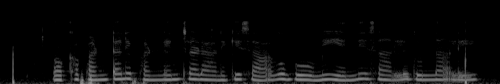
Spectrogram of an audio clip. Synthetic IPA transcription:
ɔkɐpɐɳʈɐnipɐɳɖiɲt͡ʃɐɽaːnikisaːɡubʱuːmienːisaːɾlud̪unːa̰ːli

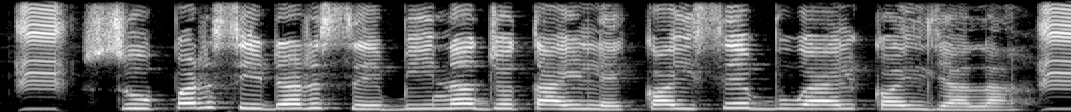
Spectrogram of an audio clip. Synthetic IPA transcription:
supəɾsiɖəɾsebinad͡ʒot̪ajlekəjsebuɡajlkəjld͡ʒala

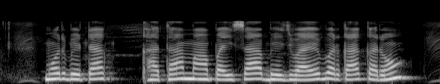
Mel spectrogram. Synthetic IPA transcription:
moɾbeːʈa | kʰaːt̪ʰamãpəɪsabʱeːd͡ʒʋaːebəɾkakəɾõ

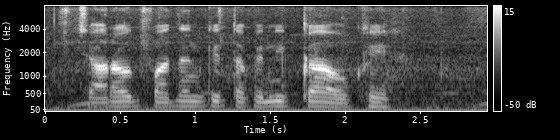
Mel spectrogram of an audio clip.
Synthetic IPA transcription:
t͡ʃaːɾaʊt̪paːd̪ənket̪ɐknikːaɦoːkʰeː

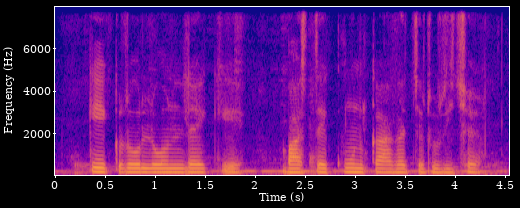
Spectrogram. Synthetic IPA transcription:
kekɾolonləɪkebʱast̪ekunkaɡəd͡ʒd͡ʒəɾuɾit͡ʃʰɛ

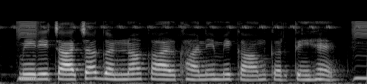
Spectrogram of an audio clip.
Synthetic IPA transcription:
meːɾet͡ʃaːɾt͡ʃaɡɐɳːakaːɾkʰaːnemẽkaːmkɐɾt̪eɦɛ̃ː

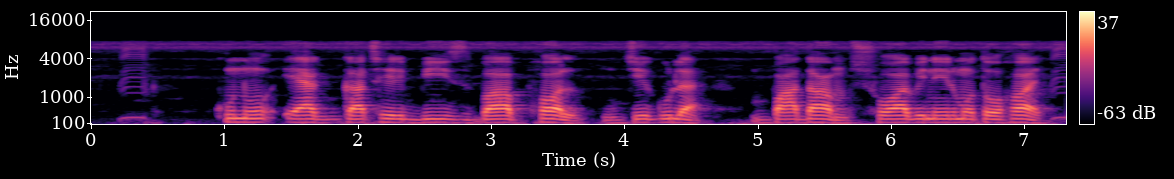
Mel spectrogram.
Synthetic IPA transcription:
konoɛk̚ɡat͡ɕʰeɾbisbapʰɔld͡ʑeɡula | bad̪amʃɔabineɾmɔt̪oɦɔe

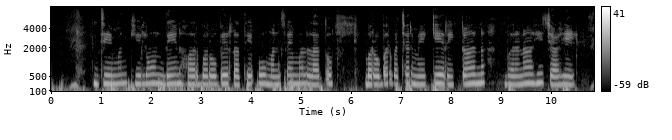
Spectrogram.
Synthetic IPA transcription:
d͡ʒiːmənkʰiloːnd̪eːnɦəɾbəɾoːbeɾːət̪ʰeoːmənseməllaːt̪o | bəɾoːbəɾbət͡ʃʰəɾmẽkeɾiʈəɾn | bʱəɾnaɦit͡ʃaːɦieː

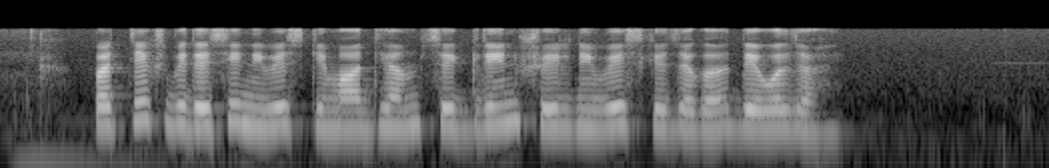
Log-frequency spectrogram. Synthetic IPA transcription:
pɾɐt̪jekʃʋɪd̪eːʃinɪʋeːʃkemaːd̪ʱjəmseɡɾiːnpʰiːlnɪʋeːʃked͡ʒɐɡəɦd̪eːʋəld͡ʒaːɦe

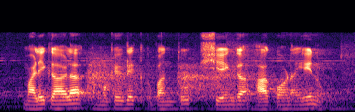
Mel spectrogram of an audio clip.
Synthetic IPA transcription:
mɐɭiɡaːɭɐmukeɡɭekbɐnt̪uʃeːŋɡɐɦaːkoːɳɐeːnu

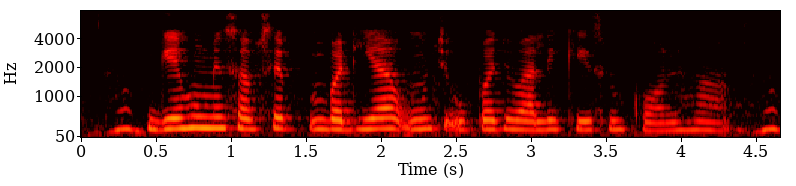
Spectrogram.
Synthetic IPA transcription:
ɡeːɦũmẽsɐbsebɐɽʱijaũːt͡ʃʊ̰pəd͡ʒʋaːlikɪsmkɔːnɦɛ̃ː

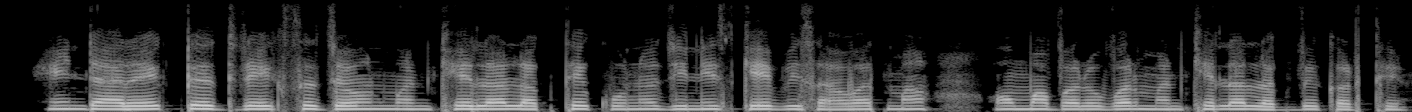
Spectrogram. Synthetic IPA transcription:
ɪnɖaːɪɾeːk̚ʈɖɾeːksd͡ʒəʊnmənkʰelaləɡ̚t̪ʰekoːnod͡ʒɪnɪskebɪsaːʋət̪mãomãbəɾoːbəɾmɐnkʰelalɐɡbekəɾt̪ʰeː

